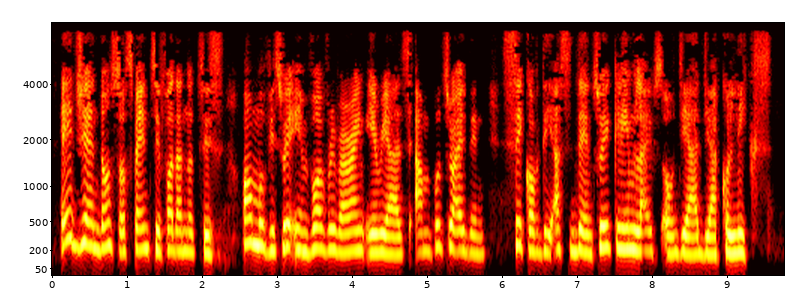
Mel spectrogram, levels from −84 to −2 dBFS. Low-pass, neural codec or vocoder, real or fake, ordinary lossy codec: 7.2 kHz; codec, 24 kHz, 0.9 kbps, DualCodec; fake; MP3, 32 kbps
